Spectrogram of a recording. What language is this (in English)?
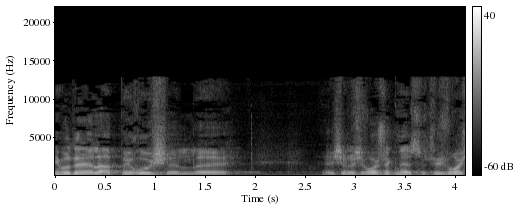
Hebrew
